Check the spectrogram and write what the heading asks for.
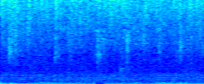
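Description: Steady rushing spray of a shower running while a person soaps up, a continuous hiss with soft droplet patter throughout and no voices.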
